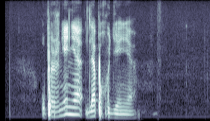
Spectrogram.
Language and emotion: Russian, neutral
